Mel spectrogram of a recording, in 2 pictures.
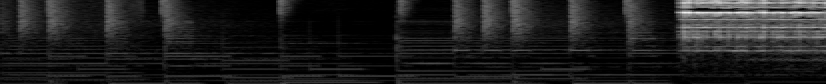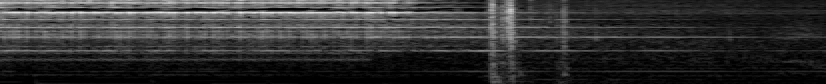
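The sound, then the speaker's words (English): A short plinking melody gives way to a loud, continuous bell ringing for about two seconds, cut off by a dull thunk, then a fading hum. No one speaks. “So, without further ado, I ring the bell and we commence the episode.”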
